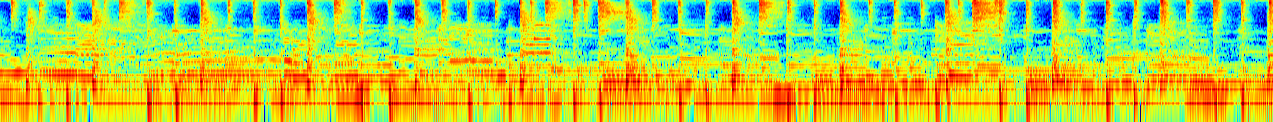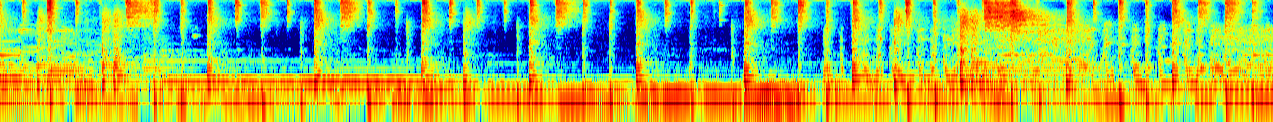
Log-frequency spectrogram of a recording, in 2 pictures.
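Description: Live rock band playing an instrumental passage, taken straight from the mixing desk: a busy drum kit with snare and bass drum under electric guitar and bass, a held note in the middle and a cymbal wash near the end.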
